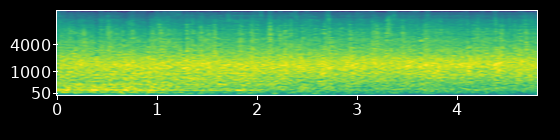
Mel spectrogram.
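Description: Arena crowd clapping steadily in a sustained minute's applause.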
